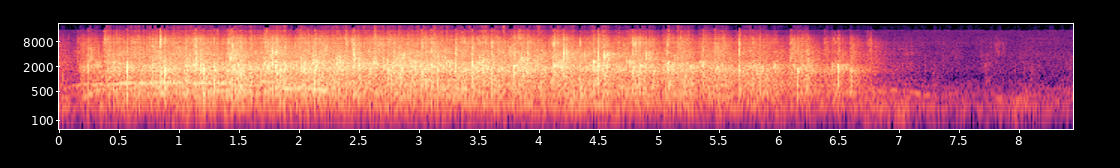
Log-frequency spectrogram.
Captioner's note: applause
